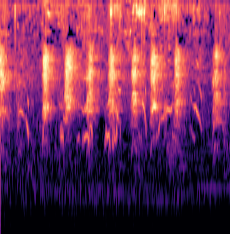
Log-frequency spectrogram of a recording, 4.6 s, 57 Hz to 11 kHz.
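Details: Weimaraner puppies from a litter of nine (5 males, 4 females) born 23 June 2017 yelp and whimper together in short, high, squeaky cries, several voices overlapping about twice a second, some bending up or down in pitch.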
